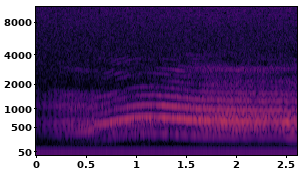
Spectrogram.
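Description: An elk's bugling cry: a single sustained, reedy whistle that climbs in pitch, then holds steady with rich harmonics, carrying loud and alone for a couple of seconds.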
